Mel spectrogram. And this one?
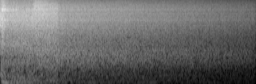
High hit put through rverb
electronic, fx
